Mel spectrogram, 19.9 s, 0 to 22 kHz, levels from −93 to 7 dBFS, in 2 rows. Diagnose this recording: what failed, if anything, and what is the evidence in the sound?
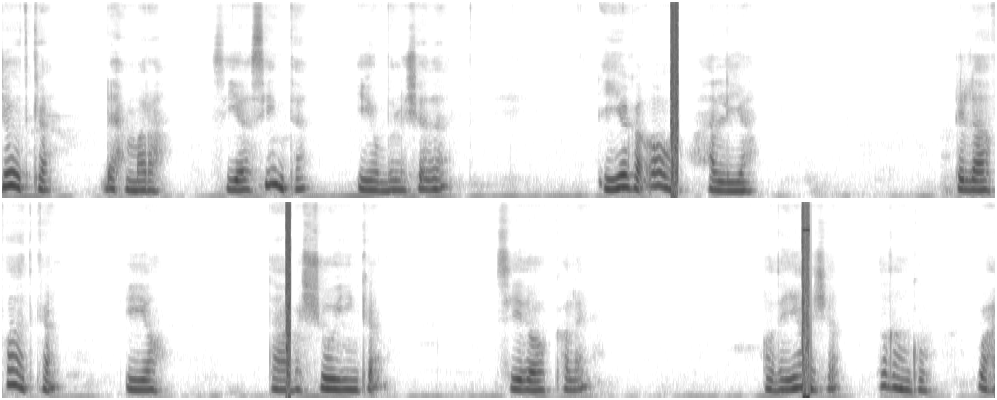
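An uninitialised buffer at the driver or buffer stage causes harsh noise bursts at 6.70, 12.78 and 17.94 s, lasting 85, 43 and 85 ms. These are whole blocks of leftover memory played as samples. Unlike dropouts, which fall silent, these blast loud.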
